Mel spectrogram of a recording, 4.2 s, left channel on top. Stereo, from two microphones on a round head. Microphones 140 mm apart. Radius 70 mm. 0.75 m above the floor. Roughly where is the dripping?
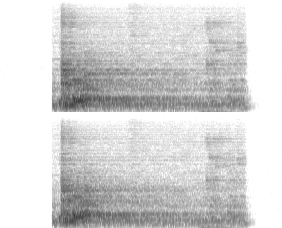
Centre.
